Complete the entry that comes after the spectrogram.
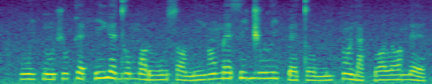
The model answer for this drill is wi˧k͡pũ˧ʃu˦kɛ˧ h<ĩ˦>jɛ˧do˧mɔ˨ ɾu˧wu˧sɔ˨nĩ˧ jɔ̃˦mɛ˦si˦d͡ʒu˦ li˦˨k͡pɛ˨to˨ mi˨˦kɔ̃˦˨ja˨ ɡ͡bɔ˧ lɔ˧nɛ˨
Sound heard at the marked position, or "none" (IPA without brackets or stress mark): ĩ˦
